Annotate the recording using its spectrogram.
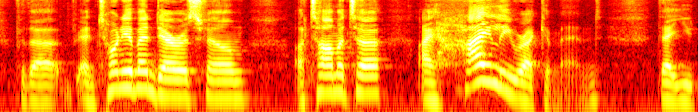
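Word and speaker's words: Autómata: I'm pronouncing that right um how is it pronounced automata automata okay um so look it up because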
